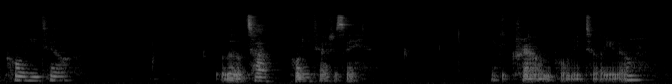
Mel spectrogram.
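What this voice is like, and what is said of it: Breathless, tired-sounding speech. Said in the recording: “I'm out of breath. Just talking, I'm out of breath. ... tired and fatigued I am today. ... Just in talking, I'm really tired.”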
